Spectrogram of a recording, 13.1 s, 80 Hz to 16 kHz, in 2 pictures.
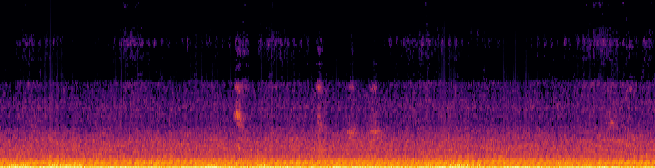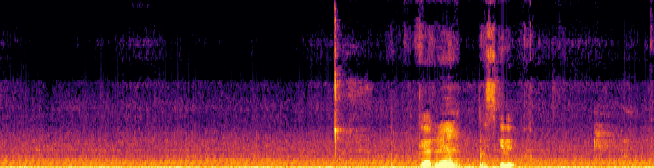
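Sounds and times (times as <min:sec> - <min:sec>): faint hum: 0:00.0 - 0:13.0
steady low rumble: 0:00.0 - 0:13.0.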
